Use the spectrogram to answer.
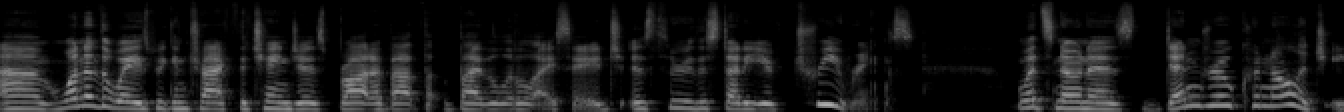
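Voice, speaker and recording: A woman with an American accent has an ordinary speaking voice, fairly high in pitch, at a moderate pace. Her intonation is lively, and the recording is very clean with a silent background. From US Pacific Northwest. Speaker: podcast co-host. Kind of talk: casual chat.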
